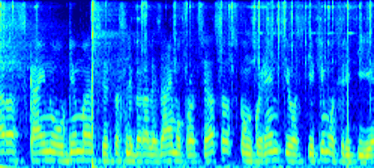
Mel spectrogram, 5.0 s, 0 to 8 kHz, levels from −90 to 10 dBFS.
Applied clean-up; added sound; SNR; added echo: none; Keys jangling; 4 dB; none.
